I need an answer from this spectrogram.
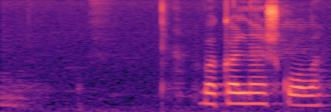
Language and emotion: Russian, neutral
